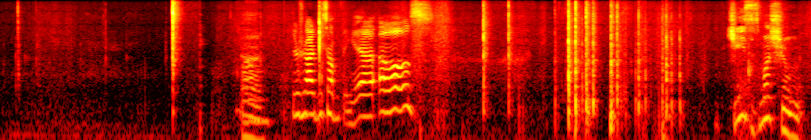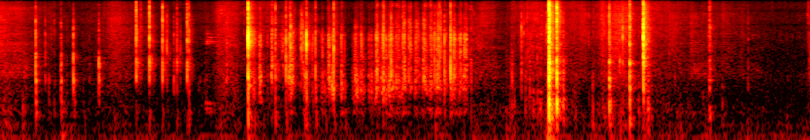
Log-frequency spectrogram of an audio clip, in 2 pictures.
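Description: A plastic toy clicks and knocks as it is handled.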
